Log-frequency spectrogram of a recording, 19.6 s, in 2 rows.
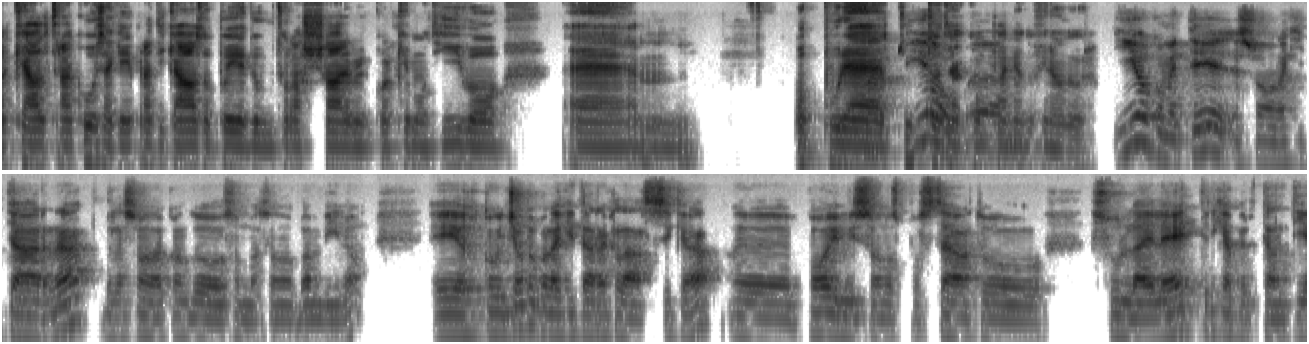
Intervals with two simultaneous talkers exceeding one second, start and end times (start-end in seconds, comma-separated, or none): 6.4-7.8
